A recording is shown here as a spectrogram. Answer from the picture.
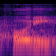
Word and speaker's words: फोरी: फोरी काठ में, काठ यानी लकड़ी, फोरी यानी मैंने जैसे कहा र का उच्चारण र करते हैं।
